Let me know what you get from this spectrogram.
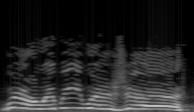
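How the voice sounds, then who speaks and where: An actor playing a crusty, excitable old western sidekick in a radio drama, with folksy backwoods talk. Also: male voice, very high voice. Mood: flustered. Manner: folksy backwoods grammar and drawn-out delivery. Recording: muffled old radio recording, background hubbub.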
